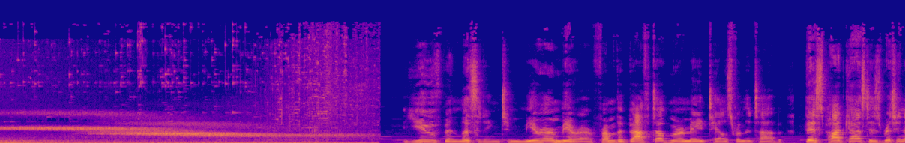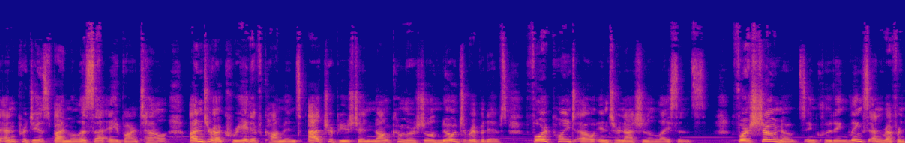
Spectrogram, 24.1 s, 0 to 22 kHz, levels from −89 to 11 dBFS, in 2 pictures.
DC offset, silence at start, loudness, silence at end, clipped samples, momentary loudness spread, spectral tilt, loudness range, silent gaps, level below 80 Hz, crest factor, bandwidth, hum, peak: under 0.1%; 0 s; -24 LUFS; 0 s; under 0.1%; 13 LU; -3.5 dB/octave; 5 LU; none; -42 dBFS; 24 dB; 19 kHz; none; 0 dBFS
